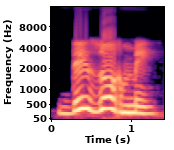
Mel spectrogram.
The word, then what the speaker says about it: désormais: كتعني سابقا déjà déjà désormais désormais فdésormais كتعني من الان فصاعدا désormais فبالنسبه لdésormais ف e نكتبها باكسون ايغو وفي اخر الكلمه نكتب اس ولكن لا ننطقها désormais من الان فصاعدا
